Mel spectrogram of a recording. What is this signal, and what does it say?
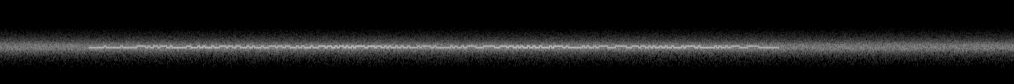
RTTY (45.45 baud, 170 Hz shift), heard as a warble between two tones, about 2200 Hz centre, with radio static and a narrow filter. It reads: CQ CQ CQ DE F3FOT F3FOT F3FOT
